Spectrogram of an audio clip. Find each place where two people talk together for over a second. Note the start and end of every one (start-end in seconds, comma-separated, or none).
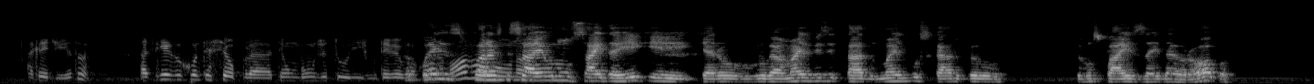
4.1-5.4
